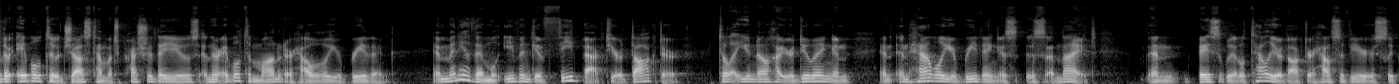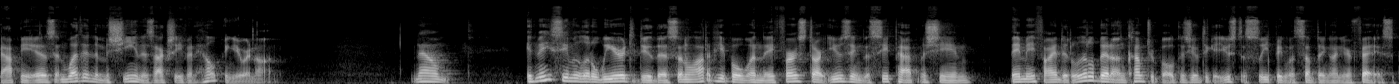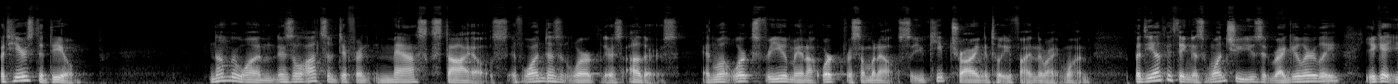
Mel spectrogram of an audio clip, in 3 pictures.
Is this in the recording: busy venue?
no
